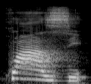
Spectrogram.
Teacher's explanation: o u é uma semivogal porque a gente não escuta muito u · primeiramente, vem a semivogal, que ela não é tão forte dentro da nossa palavra ali, e depois vem a vogal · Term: ditongo crescente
